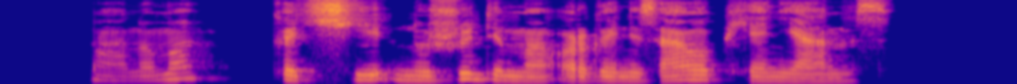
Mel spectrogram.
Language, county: Lithuanian, Vilnius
